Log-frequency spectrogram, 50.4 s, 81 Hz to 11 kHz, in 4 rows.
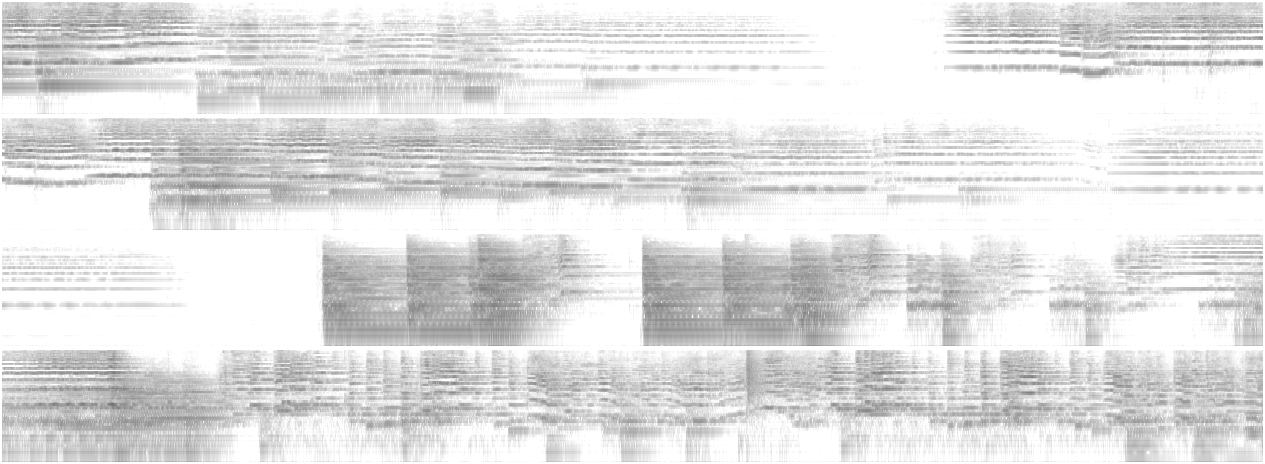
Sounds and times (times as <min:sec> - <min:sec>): Violin, fiddle: 0:00.0 - 0:08.1, 0:09.4 - 0:27.0, 0:30.1 - 0:31.2, 0:32.4 - 0:50.4.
